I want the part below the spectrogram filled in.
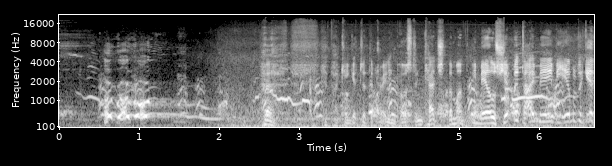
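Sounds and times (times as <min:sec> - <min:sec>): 
sled dogs barking and yipping: 0:00.0 - 0:06.6
laughter: 0:02.5 - 0:06.6
speech: 0:02.6 - 0:02.8, 0:03.5 - 0:06.6.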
